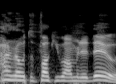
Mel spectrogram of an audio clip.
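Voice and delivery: very high, loud, shrill screaming. Recounting a screaming match at training, the speaker is imitating someone screaming back. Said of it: "And Gary's like screaming back".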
